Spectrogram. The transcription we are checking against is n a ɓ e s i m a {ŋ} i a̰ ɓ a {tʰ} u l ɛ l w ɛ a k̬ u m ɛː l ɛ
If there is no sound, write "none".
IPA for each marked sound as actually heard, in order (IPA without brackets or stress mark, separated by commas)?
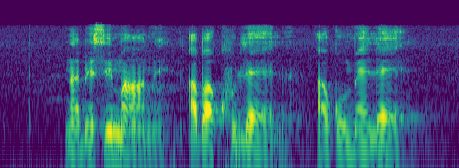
m, kʰ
